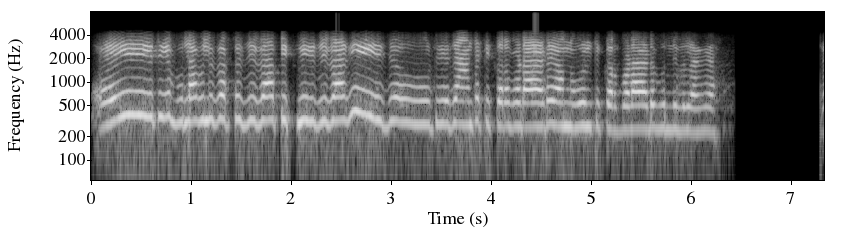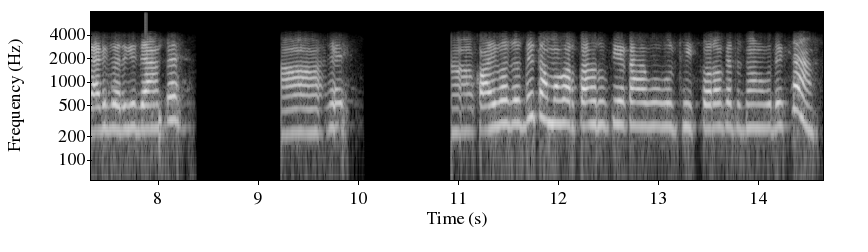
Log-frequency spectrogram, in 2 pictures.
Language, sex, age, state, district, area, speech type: Odia, female, 45-60, Odisha, Angul, rural, conversation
